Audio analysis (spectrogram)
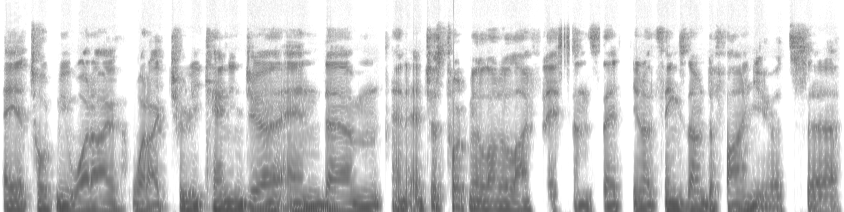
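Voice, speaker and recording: A middle-aged South African man speaks in a low, level voice, circling back over his words with fillers and restarts as he reflects on his career. The recording sounds muffled and lo-fi. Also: fairly even intonation, normal speed, few pauses. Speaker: guest, company CEO. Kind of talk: podcast interview.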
